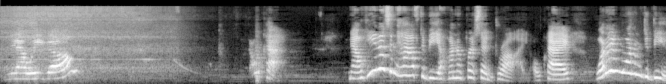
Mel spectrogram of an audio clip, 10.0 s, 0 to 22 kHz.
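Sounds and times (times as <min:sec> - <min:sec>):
hair dryer blowing: 0:00.0 - 0:03.0.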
